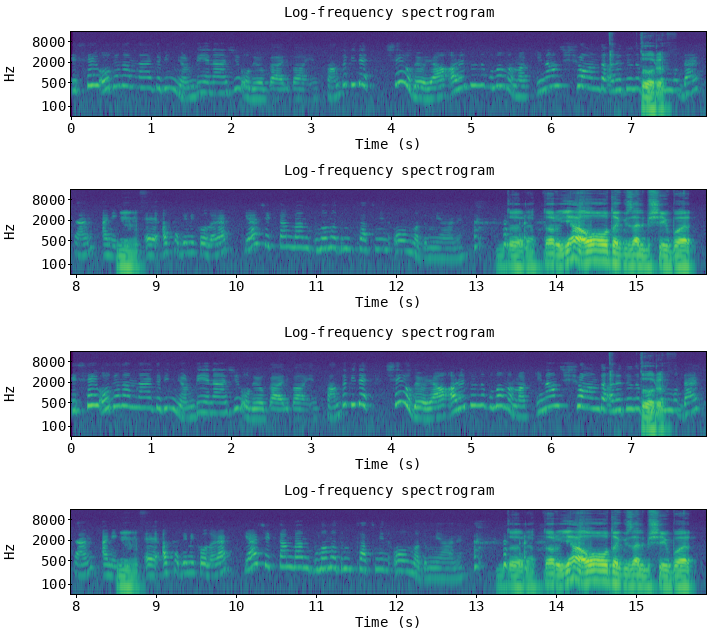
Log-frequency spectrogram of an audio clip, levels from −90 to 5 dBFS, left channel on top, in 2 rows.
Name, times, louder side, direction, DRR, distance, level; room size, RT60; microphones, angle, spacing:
voice 1, 0.0-8.6 8.8-13.9, right 3 dB, 30° right, 0.9 m, -31 dB
voice 2, 13.3-15.7, left 1 dB, 5° left, 0.4 m, -17 dB
15.0 x 6.2 x 2.4 m
head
